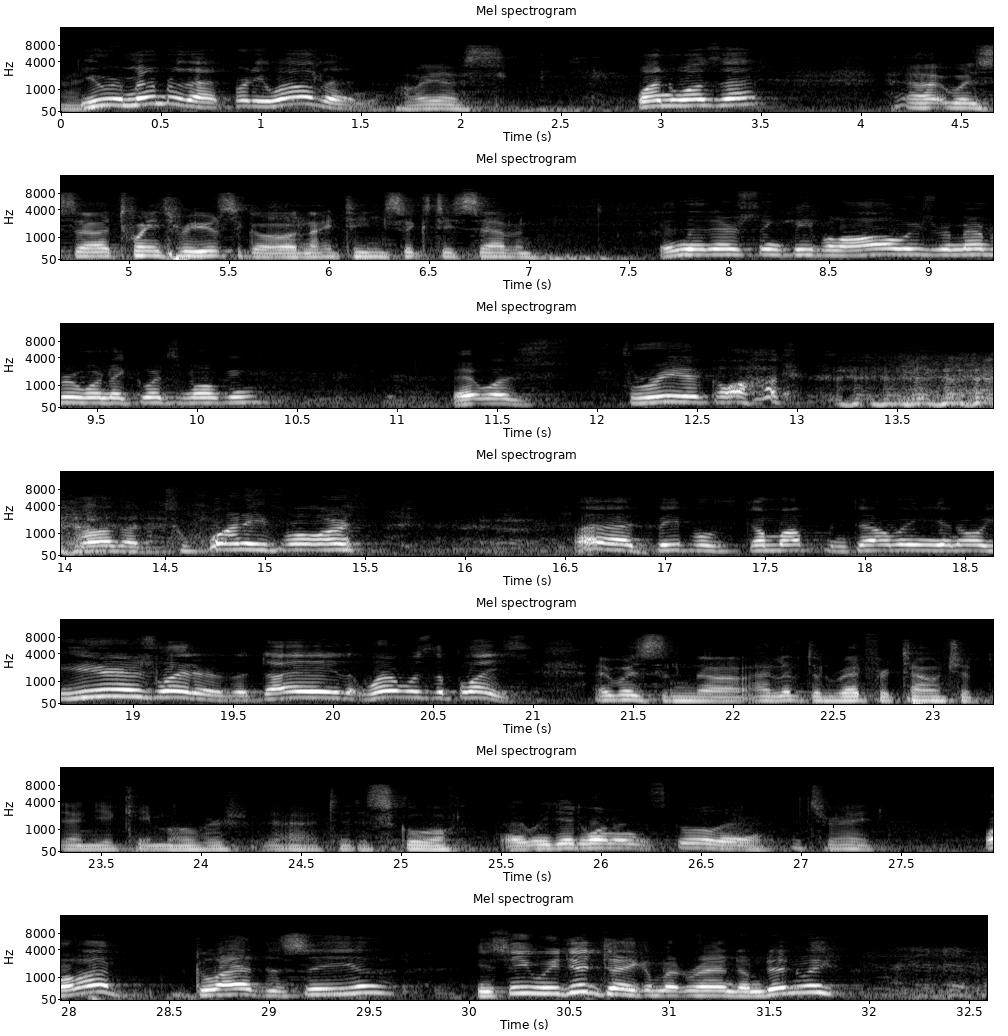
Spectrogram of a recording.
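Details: Two adult men in conversation, amplified room; normal speech.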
